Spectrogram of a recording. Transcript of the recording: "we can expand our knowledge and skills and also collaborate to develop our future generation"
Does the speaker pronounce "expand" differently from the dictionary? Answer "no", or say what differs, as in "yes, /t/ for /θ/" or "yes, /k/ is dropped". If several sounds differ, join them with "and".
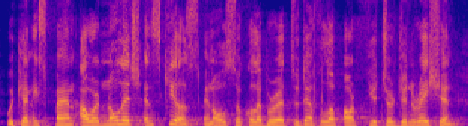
no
